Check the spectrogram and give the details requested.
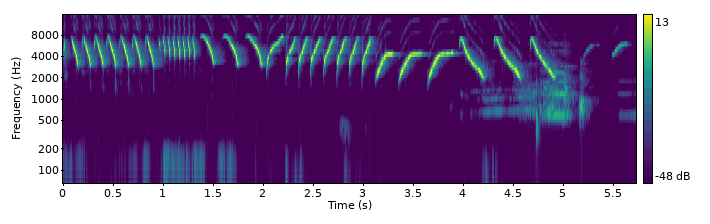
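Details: Varied canary song: fast trills, a dense buzzy burst, then series of rising and falling whistled sweeps that slow toward the end, with a brief rough noise.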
